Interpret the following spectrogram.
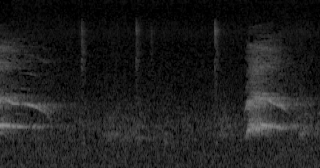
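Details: Red fox shrieking at night from a field behind an apartment: the tail of one hoarse, harsh scream fades, then a second loud, rasping shriek bursts out near the end, with faint clicks and steady background hiss between.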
